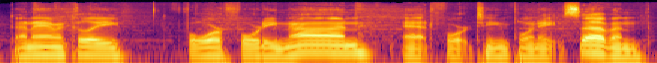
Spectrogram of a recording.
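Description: Low-voiced man narrating an amp test. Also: unhurried, warm tone, soft background music. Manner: matter-of-fact, technical, casual. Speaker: car audio reviewer. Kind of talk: product review and test narration.

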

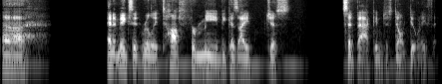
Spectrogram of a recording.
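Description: A young man with a slightly low voice speaks candidly to his viewers in a personal update. He is reflective and halting, pausing on fillers and restarting his sentences. He is recorded close on a desk microphone in a small home room. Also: fairly bright tone. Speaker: content creator. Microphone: boom-arm desk mic, wearing headphones.

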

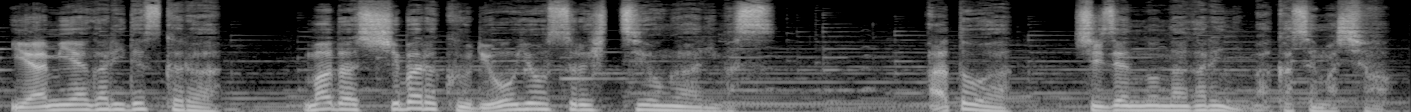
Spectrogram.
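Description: Man playing a courteous, secretive doctor, expressively pitched. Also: lively intonation, fairly quick, a little mellow, faint music behind, lightly acted. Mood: humble, soothing. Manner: courteous, composed, formal. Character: polite, secretive, gentle male doctor. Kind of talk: Japanese anime game acting.

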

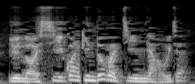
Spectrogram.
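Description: An actor playing a friendly scholar guest in a Cantonese radio drama, coaxing and cheerful. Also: male voice, fairly high pitch, animated, brisk, close to an everyday voice.

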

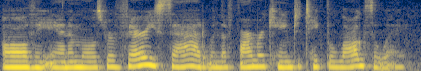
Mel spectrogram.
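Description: A woman's voice: mid-range voice, little pitch movement, normal speed, mellow, husky. A woman in her thirties hosting a children's storytime, reading and talking expressively to young listeners as a librarian. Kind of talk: picture book read-aloud and storytime talk for young children.

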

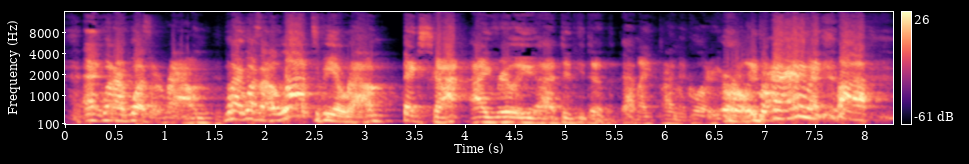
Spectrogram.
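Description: A man voicing an excitable, cheeky animatronic bear showman in a theatrical, exclamatory reaction commentary. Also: very high voice, vocal fry, reverberant, exaggerated voice. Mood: wistful. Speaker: channel host. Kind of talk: reaction video commentary in character.

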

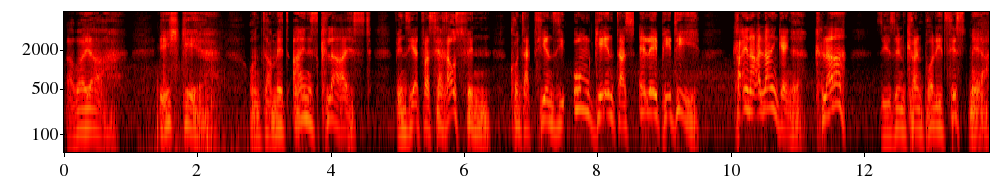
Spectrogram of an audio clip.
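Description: An actor playing a pompous, disdainful police captain in a comedy audio drama, speaking stiffly and formally. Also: male voice, medium pitch, big pitch swings, creaky, bright, forceful tone, husky, full character voice. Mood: scolding, stern. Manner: stiffly formal, haughty, hesitant pauses.

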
